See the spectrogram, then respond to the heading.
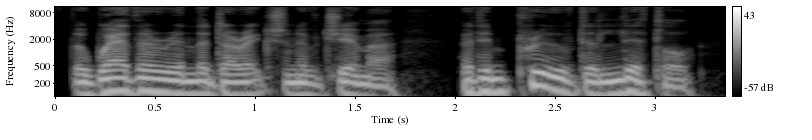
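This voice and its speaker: Low, mellow male story narrator. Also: fairly quick, no echo, clean studio sound. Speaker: audiobook reader.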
